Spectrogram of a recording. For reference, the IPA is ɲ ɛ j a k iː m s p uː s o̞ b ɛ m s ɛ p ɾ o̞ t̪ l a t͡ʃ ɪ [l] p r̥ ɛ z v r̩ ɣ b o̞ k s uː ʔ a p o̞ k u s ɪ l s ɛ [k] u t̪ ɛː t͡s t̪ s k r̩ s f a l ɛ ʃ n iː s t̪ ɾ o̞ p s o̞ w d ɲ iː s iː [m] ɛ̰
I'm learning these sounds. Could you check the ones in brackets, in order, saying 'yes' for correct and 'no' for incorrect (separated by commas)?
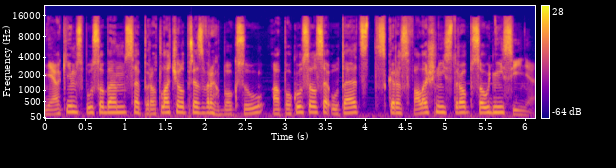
yes, no, no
